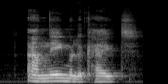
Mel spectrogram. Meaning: 1. plausibility, the quality of being plausible 2. something that is plausible
- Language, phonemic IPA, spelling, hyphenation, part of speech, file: Dutch, /aːˈneː.mə.ləkˌɦɛi̯t/, aannemelijkheid, aan‧ne‧me‧lijk‧heid, noun, Nl-aannemelijkheid.ogg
